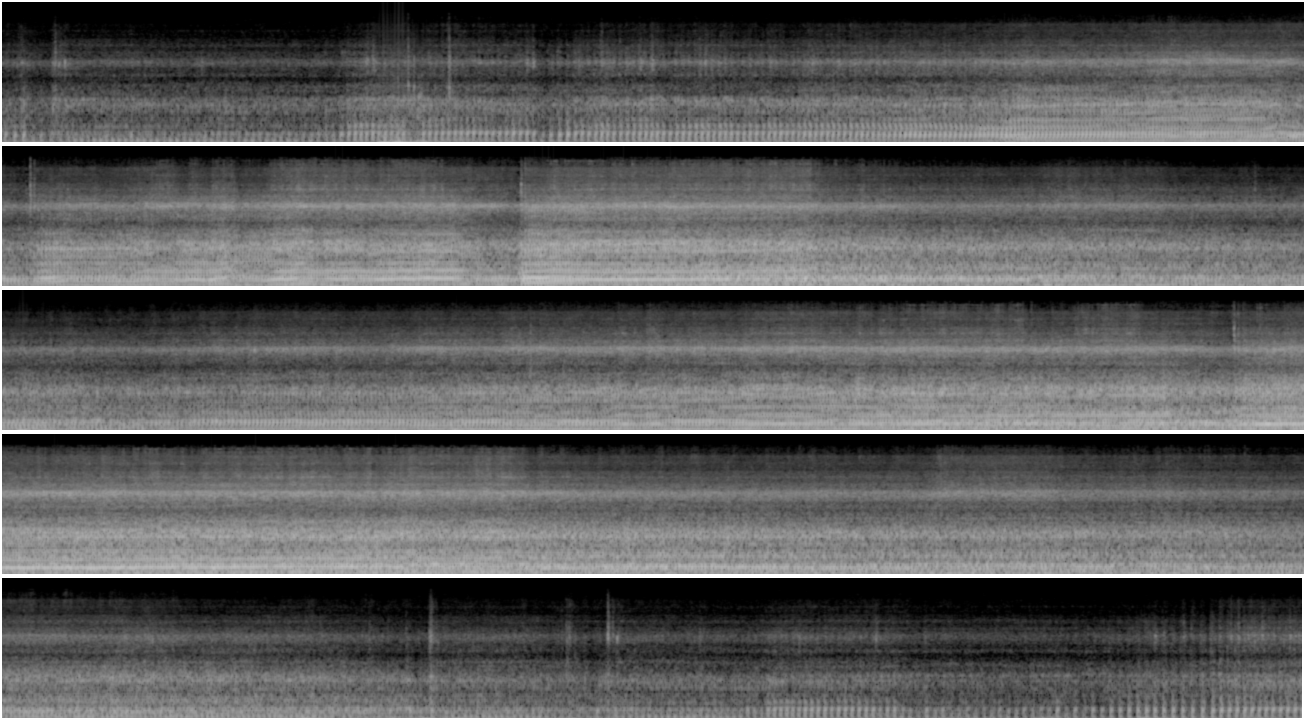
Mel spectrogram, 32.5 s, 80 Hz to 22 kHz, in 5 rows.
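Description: A 2016 Suzuki RM-Z250 four-stroke single-cylinder motocross bike being ridden on a dirt track, its engine revving up and easing off with the throttle. The revs climb around eight to ten seconds in and again around twenty seconds in. A sharp knock sounds about two seconds in.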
